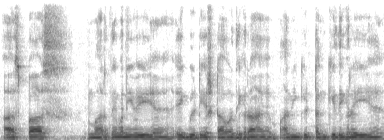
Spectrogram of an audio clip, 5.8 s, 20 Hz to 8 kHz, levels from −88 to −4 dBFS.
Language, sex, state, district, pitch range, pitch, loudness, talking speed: Hindi, male, Uttar Pradesh, Jyotiba Phule Nagar, 105-110 Hz, 105 Hz, -32 LUFS, 175 wpm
